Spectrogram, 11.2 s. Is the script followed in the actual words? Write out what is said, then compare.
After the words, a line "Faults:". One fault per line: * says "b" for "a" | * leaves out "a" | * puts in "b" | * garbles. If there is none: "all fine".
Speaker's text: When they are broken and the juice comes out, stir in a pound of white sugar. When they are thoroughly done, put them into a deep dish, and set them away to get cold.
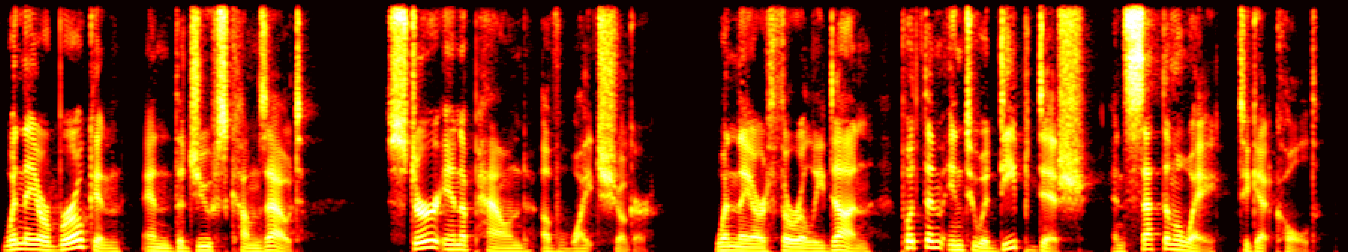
When they are broken and the juice comes out, stir in a pound of white sugar. When they are thoroughly done, put them into a deep dish, and set them away to get cold.
Faults:
all fine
